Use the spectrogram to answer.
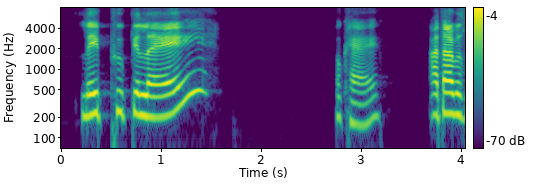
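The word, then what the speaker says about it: Le pupille: yeah it's weird the mic Webb says is pronounced Le poopy lay okay I thought it was Lupa peel okay I believe you um and Bradley says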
